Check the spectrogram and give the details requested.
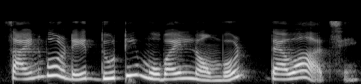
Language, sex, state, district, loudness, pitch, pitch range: Bengali, female, West Bengal, Alipurduar, -12 LUFS, 270 Hz, 240-315 Hz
